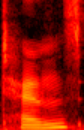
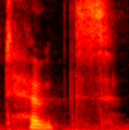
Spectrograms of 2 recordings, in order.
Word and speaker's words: tenths: the end of it so it's not tens it's tenths so that's not just me having a lisp that's how you pronounce it so if you're going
